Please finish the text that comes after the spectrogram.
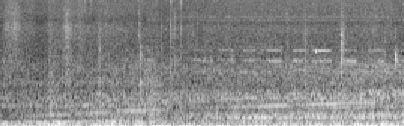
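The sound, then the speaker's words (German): An electric car hums along while driving, heard with the car window rolled down: a thin tonal whine slowly rising in pitch above a steady low rumble of road noise, with no voices. “Im Gegensatz zum Rauschen eines Benziners ist es hier eher so ein Summen oder Säuseln.”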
